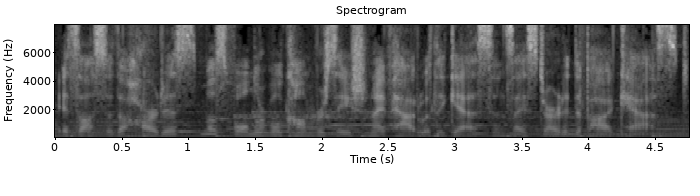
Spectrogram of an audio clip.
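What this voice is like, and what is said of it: Raspy voice from a cold. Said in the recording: “excuse my raspy voice today. I'm dealing with a cold.”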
